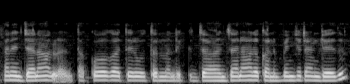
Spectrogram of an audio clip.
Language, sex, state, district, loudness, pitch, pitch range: Telugu, female, Andhra Pradesh, Annamaya, -14 LUFS, 185 Hz, 180-195 Hz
